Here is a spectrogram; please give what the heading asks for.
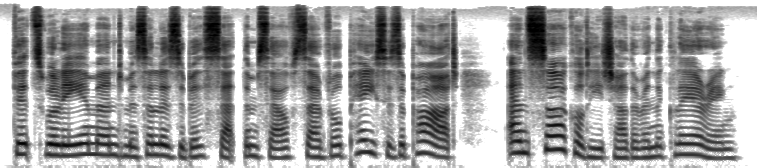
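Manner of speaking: usual speaking voice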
